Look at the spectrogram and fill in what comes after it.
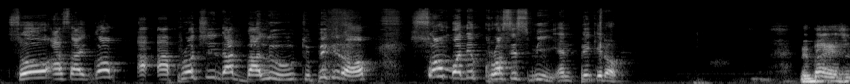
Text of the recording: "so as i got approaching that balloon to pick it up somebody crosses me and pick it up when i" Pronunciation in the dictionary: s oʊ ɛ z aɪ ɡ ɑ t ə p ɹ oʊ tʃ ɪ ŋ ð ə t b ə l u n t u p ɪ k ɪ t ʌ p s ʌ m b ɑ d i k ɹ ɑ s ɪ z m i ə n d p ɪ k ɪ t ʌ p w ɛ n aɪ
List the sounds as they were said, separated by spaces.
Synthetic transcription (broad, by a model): s oʊ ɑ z aɪ ɡ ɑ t ə p ɹ oʊ tʃ ɪ ŋ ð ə t b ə l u t u p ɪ k ɪ t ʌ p s ʌ m b ɑ d i k ɹ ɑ s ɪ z m i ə n p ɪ k ɪ t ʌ p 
